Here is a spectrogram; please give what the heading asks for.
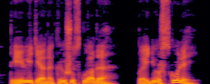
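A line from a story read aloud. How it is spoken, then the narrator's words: Sharp shout. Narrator (Russian): прикрикнул на него Николай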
